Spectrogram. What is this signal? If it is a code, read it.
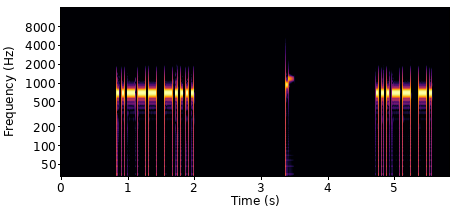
Morse code, heard as a keyed tone, about 30 wpm, 700 Hz. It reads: 26 3N
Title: Common Cut Numbers - 2-Digit 30wpm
